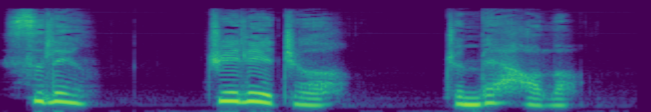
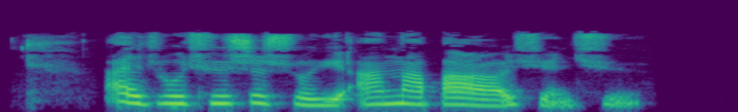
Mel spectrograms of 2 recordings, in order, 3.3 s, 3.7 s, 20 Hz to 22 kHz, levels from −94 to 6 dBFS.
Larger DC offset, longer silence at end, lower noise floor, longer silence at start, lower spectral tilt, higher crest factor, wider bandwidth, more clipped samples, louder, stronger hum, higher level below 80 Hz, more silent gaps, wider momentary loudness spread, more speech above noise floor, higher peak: neither; about the same, 0.4 s vs 0.5 s; first, -66 dBFS vs -40 dBFS; about the same, 0.05 s vs 0.15 s; about the same, -3.5 dB/octave vs -3.5 dB/octave; about the same, 16 dB vs 18 dB; first, 17 kHz vs 8 kHz; neither; about the same, -16 LUFS vs -17 LUFS; neither; about the same, -64 dBFS vs -60 dBFS; neither; first, 19 LU vs 16 LU; first, 51 dB vs 23 dB; about the same, -2 dBFS vs -2 dBFS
